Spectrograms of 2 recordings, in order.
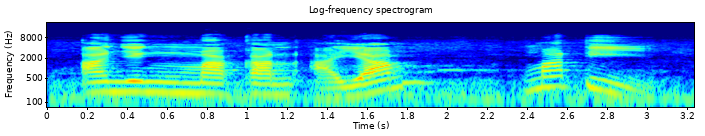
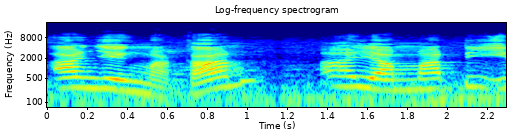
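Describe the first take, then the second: First: The pause comes after the word ayam. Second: The pause comes after the word makan. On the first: The dog died from eating the chicken. "kalau dipenggal berikutnya" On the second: The dog ate, and the chicken died. "Yang ketiga sekarang"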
